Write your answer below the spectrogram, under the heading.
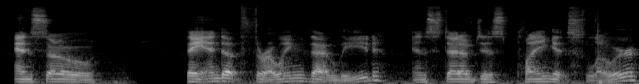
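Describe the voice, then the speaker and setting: A man with an American accent speaks at a very slow pace. His medium pitch shows ordinary variation. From US South. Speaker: video game coach. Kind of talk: coaching session.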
